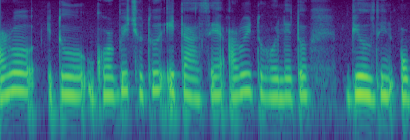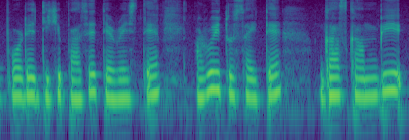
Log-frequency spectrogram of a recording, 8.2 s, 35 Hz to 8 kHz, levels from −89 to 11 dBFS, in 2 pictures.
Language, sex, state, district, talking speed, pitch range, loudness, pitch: Nagamese, female, Nagaland, Kohima, 185 wpm, 190-215 Hz, -18 LUFS, 200 Hz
